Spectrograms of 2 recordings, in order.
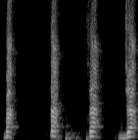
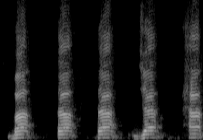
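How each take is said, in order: First: "با تا سا جا" chopped with an abrupt jolt on each; wrongly jerked syllables. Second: "با تا سا جا ہا" short and even, no jolt; brief vowels in "با تا سا جا ہا", released smoothly; short without jerk. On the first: Teacher showing what to avoid, jolted "با تا سا جا". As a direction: jerk each short syllable of "با تا سا جا". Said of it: "ایسا جھٹکا بھی نہیں دینا ہے". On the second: Teacher modelling correct reading, short unjerked "با تا سا جا ہا". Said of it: "صرف جلدی پڑھنا ہے". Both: Shown as a demonstration.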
